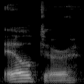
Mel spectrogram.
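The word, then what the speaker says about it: älter: dots over the vowel so you see alt goes to elter and cult goes to kelter so not only do you need to put two dots over the vowel but you also have to pronounce it alt elter cult kelter and so here's a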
